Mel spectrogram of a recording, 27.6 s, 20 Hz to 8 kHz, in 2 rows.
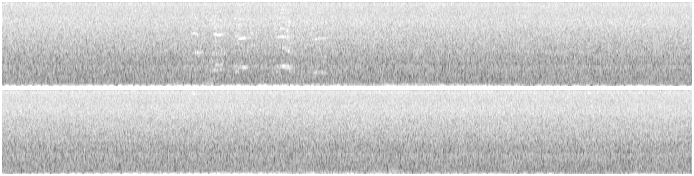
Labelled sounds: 3.8	4.1	humpback whale, 1.1 to 1.3 kHz
4.7	5.0	humpback whale, 2.0 to 2.2 kHz
5.5	6.5	humpback whale, 2.0 to 2.3 kHz

